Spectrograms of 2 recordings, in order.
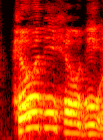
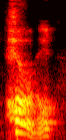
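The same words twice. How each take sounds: First: Said in the usual way. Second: "horrible" pitched down as one emphatic word; in capitals. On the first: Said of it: "it goes like this". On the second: Retold or imitated. Reviewer reading his capitalised note on the cat fight, emphatic. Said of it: "and then in capitals".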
